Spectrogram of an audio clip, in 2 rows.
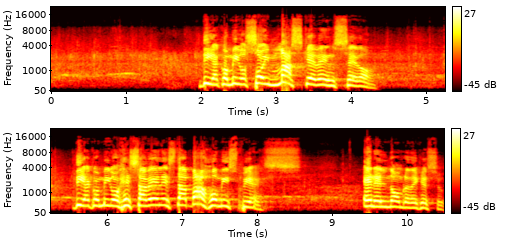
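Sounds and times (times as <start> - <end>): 
crowd applause: 0.0 - 6.8
speech: 2.0 - 4.4, 5.6 - 8.5, 9.4 - 10.4.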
